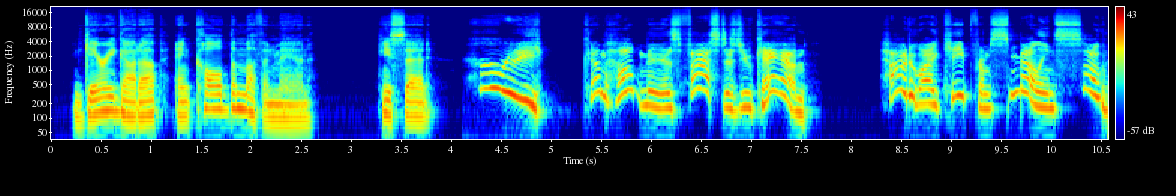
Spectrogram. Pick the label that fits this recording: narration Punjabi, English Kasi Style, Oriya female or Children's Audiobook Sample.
Children's Audiobook Sample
